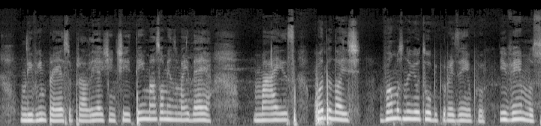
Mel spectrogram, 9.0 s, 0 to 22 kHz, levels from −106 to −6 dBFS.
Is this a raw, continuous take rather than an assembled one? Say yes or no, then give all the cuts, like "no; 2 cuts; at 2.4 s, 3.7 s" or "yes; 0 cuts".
yes; 0 cuts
